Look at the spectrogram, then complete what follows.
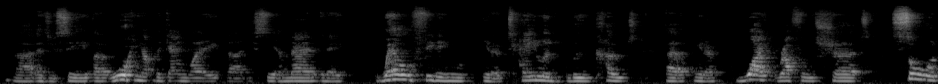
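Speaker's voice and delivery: usual speaking voice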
